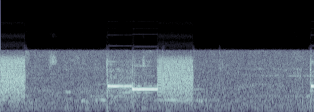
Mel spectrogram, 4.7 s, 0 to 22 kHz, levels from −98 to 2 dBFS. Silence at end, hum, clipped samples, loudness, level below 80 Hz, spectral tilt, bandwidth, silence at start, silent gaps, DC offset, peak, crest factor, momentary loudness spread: 0 s; none; under 0.1%; -15 LUFS; -52 dBFS; -6 dB/octave; 4.3 kHz; 0 s; none; under 0.1%; -4 dBFS; 14 dB; 17 LU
